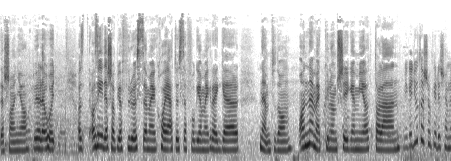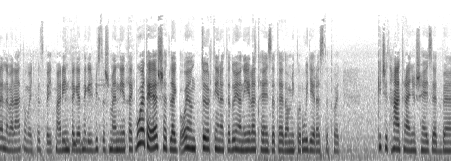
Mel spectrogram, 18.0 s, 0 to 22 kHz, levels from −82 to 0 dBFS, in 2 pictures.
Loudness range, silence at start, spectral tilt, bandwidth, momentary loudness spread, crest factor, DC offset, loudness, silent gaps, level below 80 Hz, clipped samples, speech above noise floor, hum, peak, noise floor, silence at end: 5 LU; 0 s; -4 dB/octave; 16 kHz; 9 LU; 18 dB; under 0.1%; -18 LUFS; none; -46 dBFS; under 0.1%; 23 dB; none; 0 dBFS; -41 dBFS; 0 s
